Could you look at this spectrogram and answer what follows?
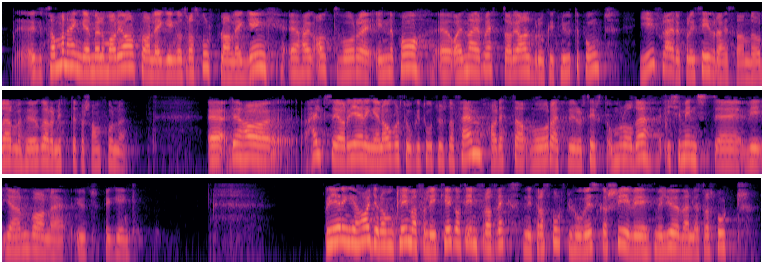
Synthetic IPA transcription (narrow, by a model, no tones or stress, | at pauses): sɑmːɑnhɛŋːənmɛlːɔmɑɾɛɑːlpʰlɑːnlɛɡɪŋɔt̪ʰɾɑnspɔʈ̚pʰlɑːnlɛɡːɪŋɦɑɾjɛɡʔɑ̰lt̪ʋoːɾəʔɪnːəpʰɔɔ̰æɪnmæɪɾːɛt̪ːɑɾɛɑːlbɾʉːkɪkʰnʉːt̪əpʰʊŋkt̪ | jiːflæɪɾəkʰʊləkt̪ʰiːʋɾæɪsɑnd̪əɔd̪æɾmeːɦøːɡɑɾənʏt̪ːəfɔʂɑmfʉnːə | d̪ɛhɑɾhæɛɪlt̪sɛːɑɾɛjeːɾɪŋənoːʋəɾʈ̪ʰuːkiːt̪ʰuːt̪ʰʉːsn̩ɔfɛmhɑɖɛt̪ːɑʋoːɾəæɪt̪pʰɾɪʊɾɪt̪ʰeːɾt̪ʊ̰mɾoːd̪əɪ̰çːəmɪnst̪ʋɪjæːɾɳbɑːɳəʉːt̪bʏɡɪŋ | ɾɛjeːɾɪŋɪhɑːɡənɔmkʰliːmɑfɔɭiːkəɡɔt̪ːɪnːfɔɾɑt̪ʋɛkst̪n̩iːt̪ʰɾɑnspɔʈ̚bəhuːʋəskɑʂeːʋɪmɪljøːʋɛnlət̪ʰɾɑnspɔʈː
